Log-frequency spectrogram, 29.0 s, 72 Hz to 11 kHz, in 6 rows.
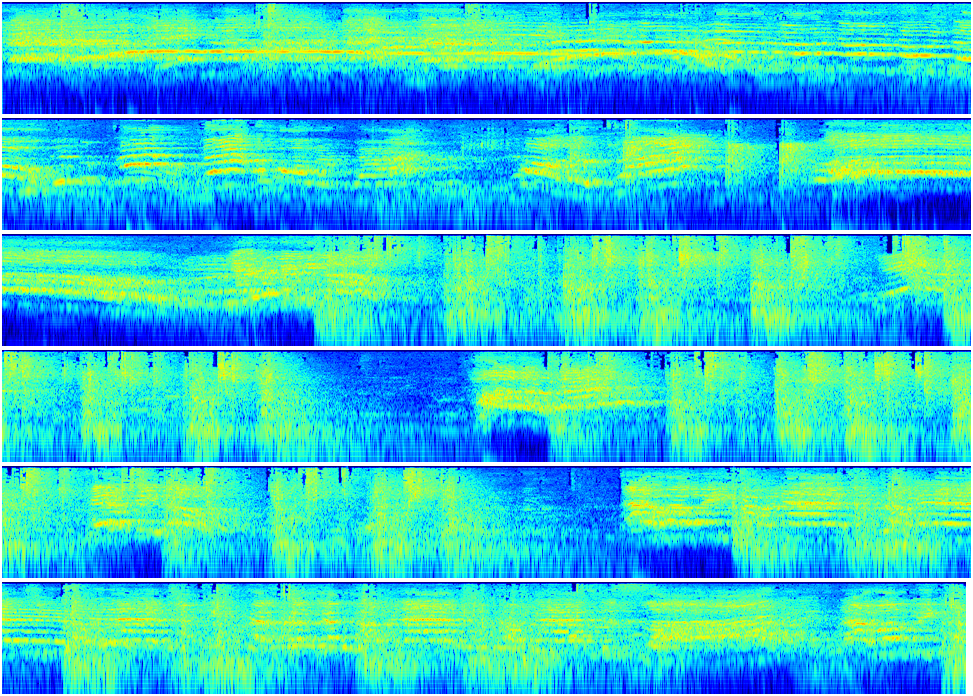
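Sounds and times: rhythmic stomping and clapping: 0.0 - 1.6, 11.1 - 16.4, 17.0 - 29.0.

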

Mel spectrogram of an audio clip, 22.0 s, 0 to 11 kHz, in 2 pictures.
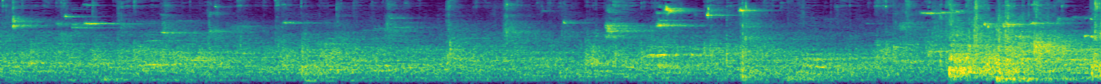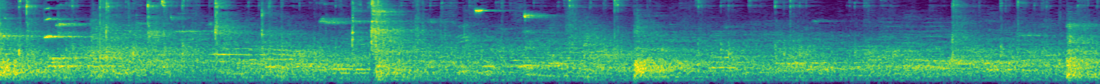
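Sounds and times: table tennis balls ticking: 8.4 - 21.6.

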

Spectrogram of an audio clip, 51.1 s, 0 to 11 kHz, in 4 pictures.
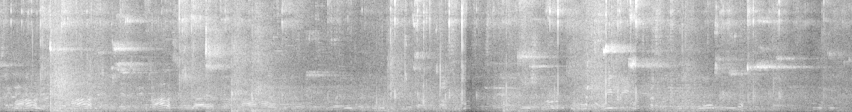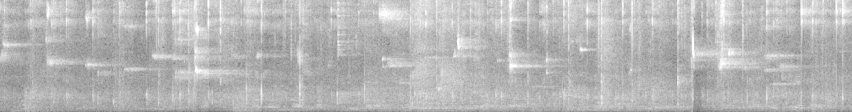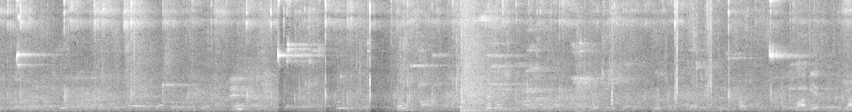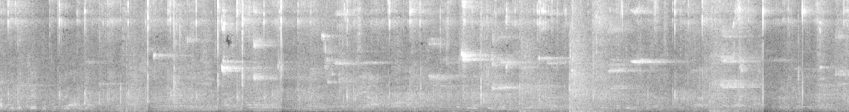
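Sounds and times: voices in a large hall: 0.0 - 51.0.

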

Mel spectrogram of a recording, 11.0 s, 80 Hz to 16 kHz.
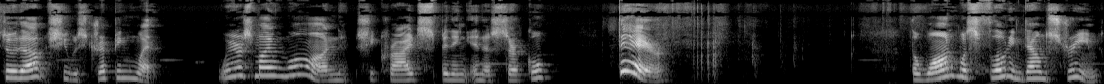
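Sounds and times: book page handling clicks: 6.7 - 8.0.

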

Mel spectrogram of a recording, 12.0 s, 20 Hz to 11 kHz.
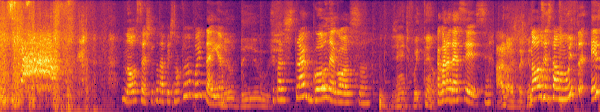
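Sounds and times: knocks landing on mattress: 0.0 - 2.1.

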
